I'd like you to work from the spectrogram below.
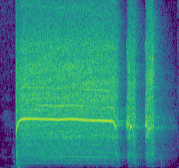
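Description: Power drill driving bolts into a wooden workbench, one long high whine of about a second and a half, then two short bursts, close and loud.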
